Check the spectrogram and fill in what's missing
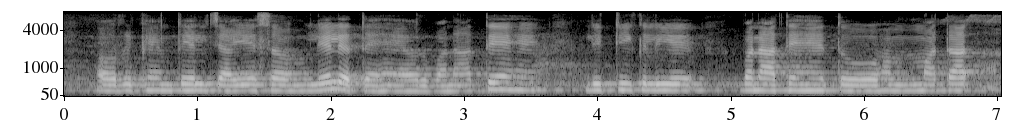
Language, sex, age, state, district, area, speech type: Hindi, female, 45-60, Bihar, Begusarai, urban, spontaneous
